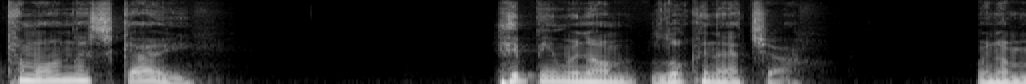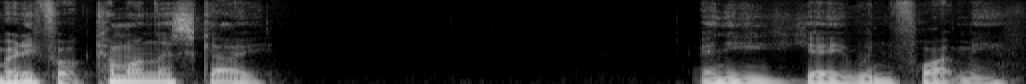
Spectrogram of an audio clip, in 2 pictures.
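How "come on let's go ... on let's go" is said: raised, higher-pitched retold dare; defiant challenge. Son daring his dad to hit him, raised defiant challenge. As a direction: call him out to fight, loud and high.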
